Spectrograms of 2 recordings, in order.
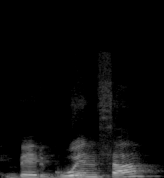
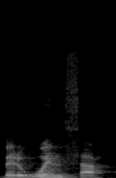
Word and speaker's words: vergüenza: And that means that you have to pronounce the U. So that would be gue and gui. So only with the E and with the I. Gue, vergüenza, shame, vergüenza.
